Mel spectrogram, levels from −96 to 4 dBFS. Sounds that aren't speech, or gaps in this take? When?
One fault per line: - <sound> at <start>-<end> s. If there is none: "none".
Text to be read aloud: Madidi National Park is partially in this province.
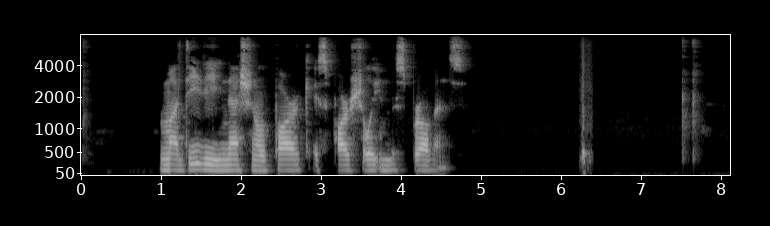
- whoosh at 6.2-6.4 s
